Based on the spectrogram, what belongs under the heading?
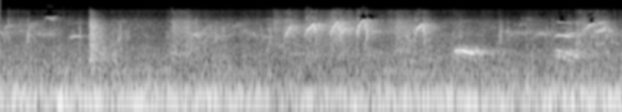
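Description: Birds chirping in short, repeated arched calls, several in quick succession in the middle and a few lower falling calls near the end, over a steady low background rumble.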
